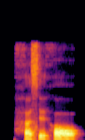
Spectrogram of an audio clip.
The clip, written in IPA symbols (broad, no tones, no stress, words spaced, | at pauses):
hasɾɛhɒ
